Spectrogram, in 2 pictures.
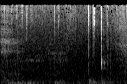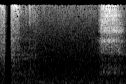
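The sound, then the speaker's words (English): Soft, irregular key presses on a laptop keyboard as the laptop is being unlocked, a quick flurry of taps with a brief pause in the middle, set against a faint room hiss. “I distinctively heard pressing of keys. No, I was unlocking my computer, my laptop.”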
